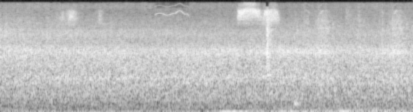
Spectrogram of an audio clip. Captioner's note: street noise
